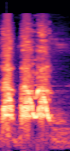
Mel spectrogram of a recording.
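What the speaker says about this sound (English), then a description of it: "Sorry about my dog." A dog barks twice in quick succession, loud and close, with a shorter trailing yelp fading out at the end.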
